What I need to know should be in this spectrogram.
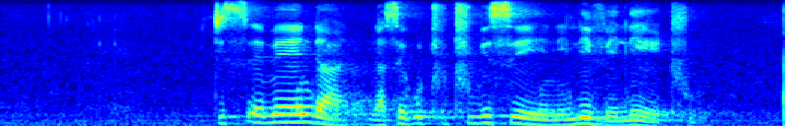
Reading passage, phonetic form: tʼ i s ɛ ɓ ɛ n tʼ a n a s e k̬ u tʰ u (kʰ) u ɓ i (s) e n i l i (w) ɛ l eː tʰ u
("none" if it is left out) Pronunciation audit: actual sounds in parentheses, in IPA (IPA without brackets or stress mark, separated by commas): tʰ, s, v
